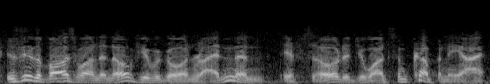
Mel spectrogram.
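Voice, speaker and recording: An actor playing a friendly, folksy ranch hand tending bar, easygoing and courteous, in 1940s radio acting. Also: male voice, sits low, very animated, normal speed. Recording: dull old radio recording with hiss.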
